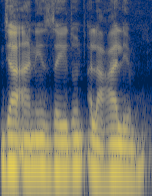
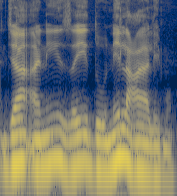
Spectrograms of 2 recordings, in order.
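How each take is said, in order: First: Zaidun ends, then al-alim starts separately. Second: Zaidun links into alim with an added -i. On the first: The speaker calls it wrong. "तलबा इस तरह पढ़ते हैं, ये पढ़ना गलत है" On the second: The speaker calls it right. "ये सही तरीक़ेकार है"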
